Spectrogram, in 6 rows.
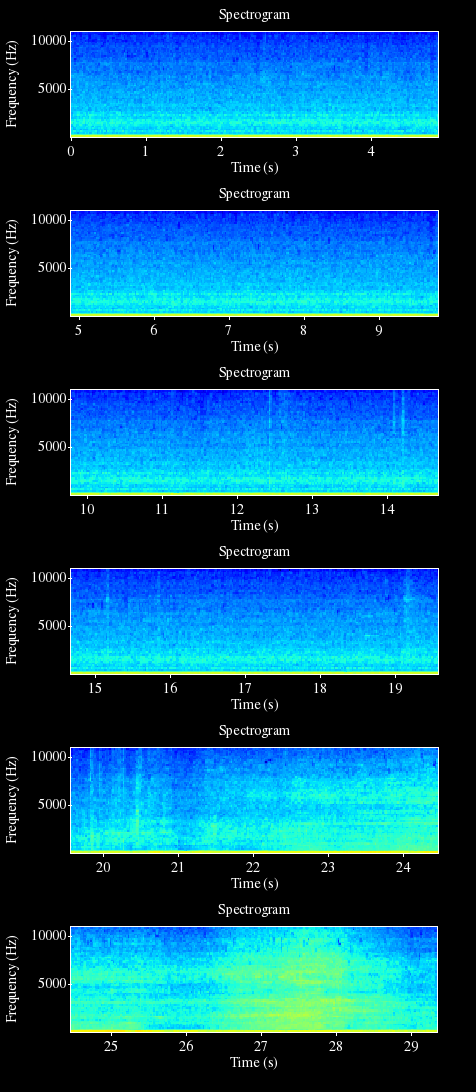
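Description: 1992 Mazda RX-7 FD's twin-rotor 13B rotary engine idling steadily, heard from inside the cabin; about twenty seconds in it revs up and drops back through gear changes as the car pulls away, with a louder rush of noise near the end.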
